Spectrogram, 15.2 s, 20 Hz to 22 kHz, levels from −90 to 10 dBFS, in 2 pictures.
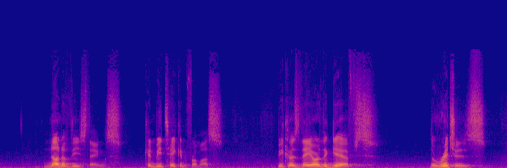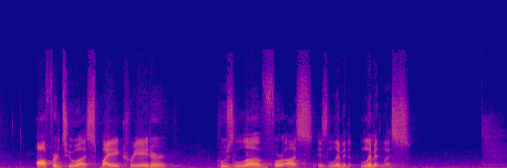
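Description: No technical faults can be heard anywhere in the audio; the signal stays continuous and intact throughout.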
